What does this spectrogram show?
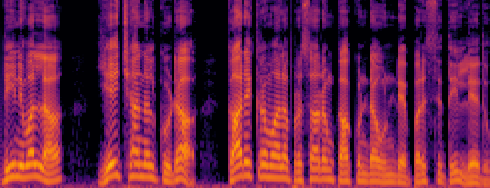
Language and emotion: Telugu, neutral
